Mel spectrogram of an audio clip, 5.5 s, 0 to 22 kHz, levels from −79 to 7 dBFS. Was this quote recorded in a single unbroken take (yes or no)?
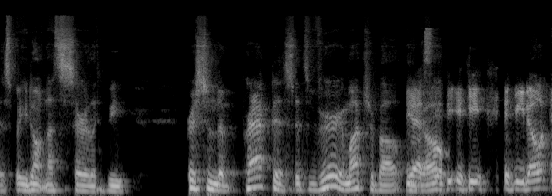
no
